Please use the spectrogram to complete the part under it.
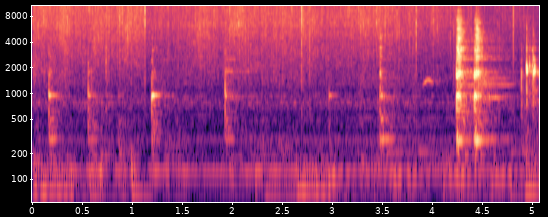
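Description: Onions and garlic frying in a pan while being stirred, a continuous close sizzle broken by regular scraping strokes every half second or so, with a couple of louder clatters near the end.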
